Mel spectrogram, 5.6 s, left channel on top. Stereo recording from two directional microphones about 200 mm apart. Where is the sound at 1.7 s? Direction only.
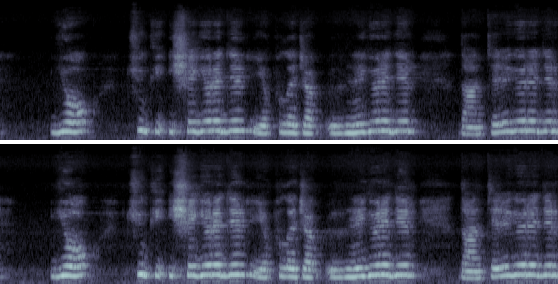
20° left (ahead or behind).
